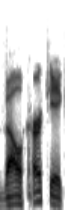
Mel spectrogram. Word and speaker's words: Valcartier: Sunday, February 24th, CRPS will be having its first event of 2019 in Valcartier, Quebec. See, he's not the only one who can pronounce it, Kelly. You actually took the trouble to congratulate him in the show. Wow, you pronounced that correct.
